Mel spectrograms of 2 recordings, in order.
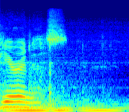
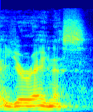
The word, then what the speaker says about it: Uranus: people are embarrassed by uranus uranus yeah i pronounce the planet's name uranus which is very likely closer to the original pronunciation of the name of the god after whom it was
